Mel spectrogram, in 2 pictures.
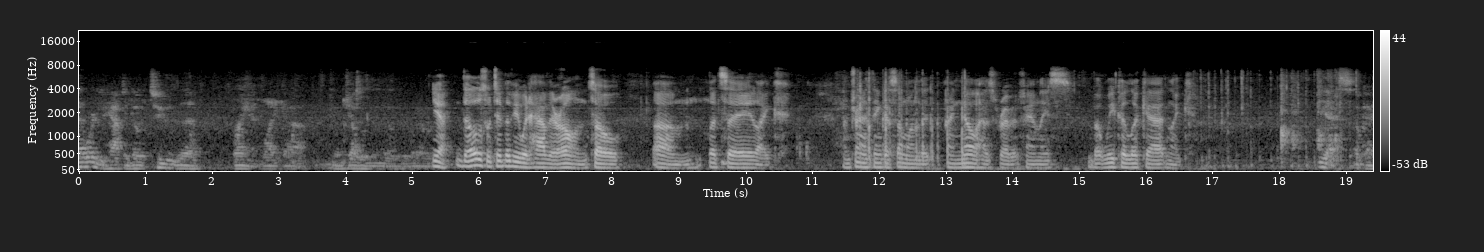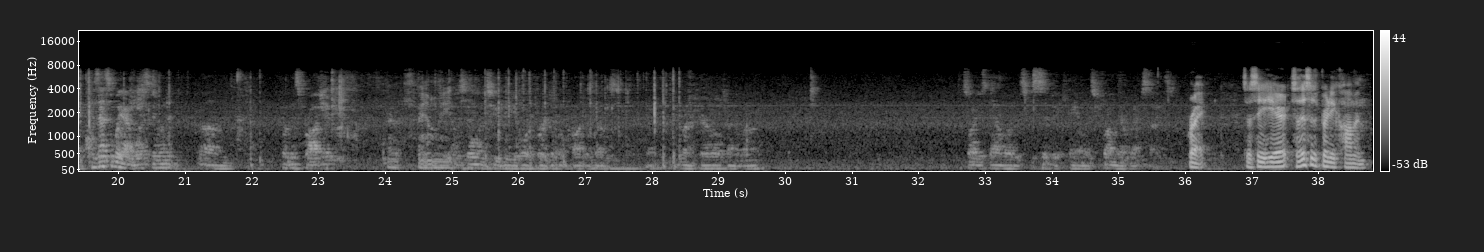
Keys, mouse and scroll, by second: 8.4 click, 16.4-21.2 typing, 25.2-28.6 typing, 33.6 click.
